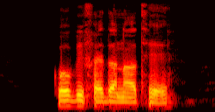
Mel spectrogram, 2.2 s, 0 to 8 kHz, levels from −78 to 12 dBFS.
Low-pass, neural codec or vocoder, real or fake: 7.2 kHz; none; real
